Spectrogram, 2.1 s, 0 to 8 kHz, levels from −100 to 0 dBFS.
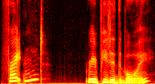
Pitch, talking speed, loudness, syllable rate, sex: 255 Hz, 115 wpm, -17 LUFS, 5.2 syllables/s, female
